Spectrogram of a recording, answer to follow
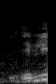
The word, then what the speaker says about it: Ghibli: यहां जानिए कि जिबली का सही उच्चारण और चैट जीपीटी के जरिए इस आर्ट को बनाने का तरीका।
